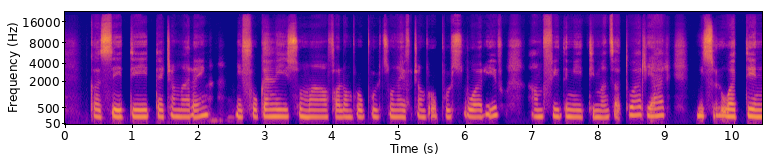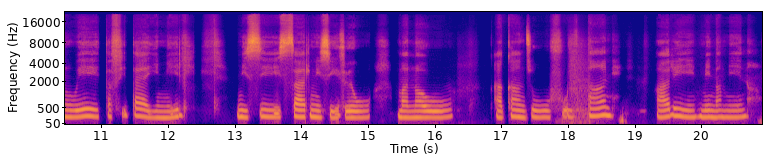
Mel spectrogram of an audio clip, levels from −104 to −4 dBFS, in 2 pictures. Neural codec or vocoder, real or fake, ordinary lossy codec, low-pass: autoencoder, 48 kHz, 32 numbers a frame, DAC-VAE, trained on Japanese speech; fake; Opus, 64 kbps; 19.8 kHz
